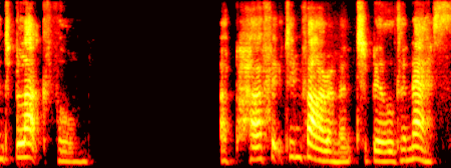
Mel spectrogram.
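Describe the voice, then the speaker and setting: Somewhat breathy and calm with a soothing tone, a woman speaks at a fairly slow pace with ordinary pitch variation. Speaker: meditation teacher. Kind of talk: guided visualisation. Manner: slow, calm, soothing.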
